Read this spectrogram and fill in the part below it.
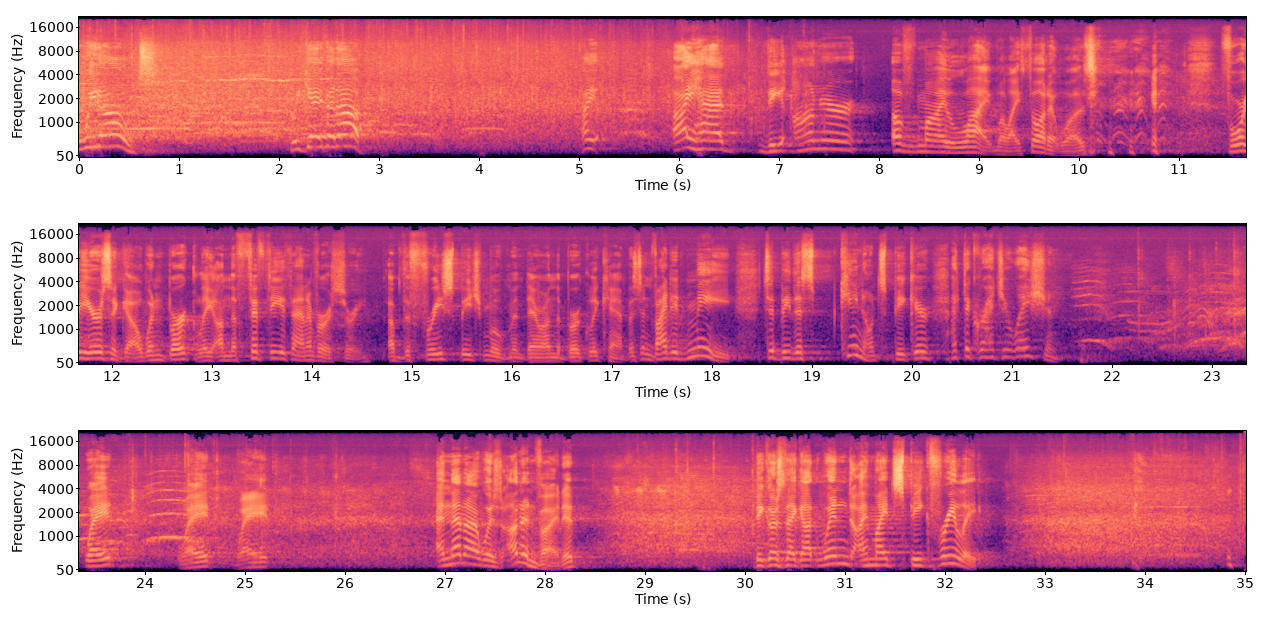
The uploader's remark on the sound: Live from Oklahoma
